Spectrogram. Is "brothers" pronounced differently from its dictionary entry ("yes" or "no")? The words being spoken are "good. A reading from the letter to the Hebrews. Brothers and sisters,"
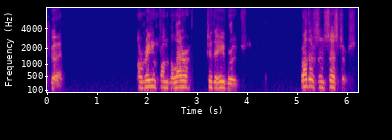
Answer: no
